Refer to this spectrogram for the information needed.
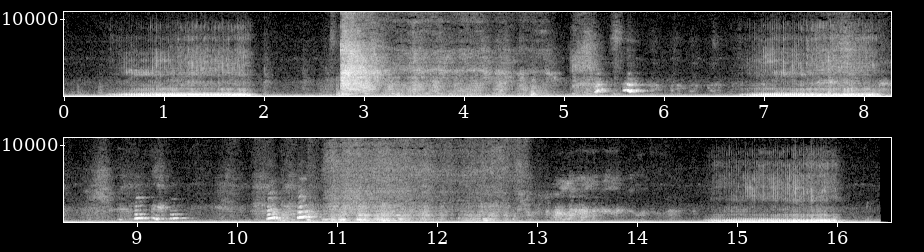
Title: Olay snoring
